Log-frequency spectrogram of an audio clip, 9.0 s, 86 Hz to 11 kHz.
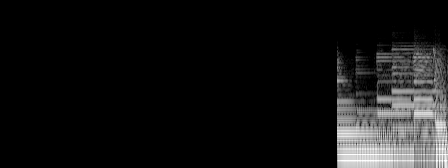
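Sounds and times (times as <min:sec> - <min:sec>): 
clean guitar: 0:06.8 - 0:08.9.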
